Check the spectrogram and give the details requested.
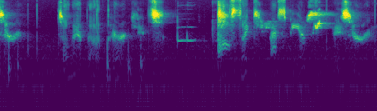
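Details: Pet parakeet mimicking speech near an iPhone it triggers into Siri. Rapid raspy, high-pitched chatter broken by a brief pure electronic-sounding tone midway, then more dense twittering syllables.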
